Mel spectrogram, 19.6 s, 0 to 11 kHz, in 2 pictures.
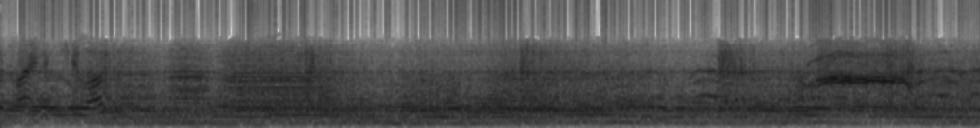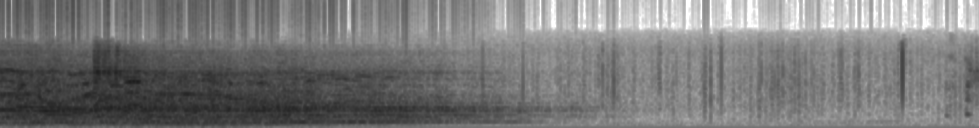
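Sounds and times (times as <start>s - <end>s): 
speech: 0.0s - 2.3s
warplane engines roaring while diving low over a road: 0.0s - 15.2s.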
